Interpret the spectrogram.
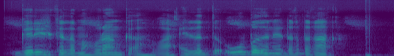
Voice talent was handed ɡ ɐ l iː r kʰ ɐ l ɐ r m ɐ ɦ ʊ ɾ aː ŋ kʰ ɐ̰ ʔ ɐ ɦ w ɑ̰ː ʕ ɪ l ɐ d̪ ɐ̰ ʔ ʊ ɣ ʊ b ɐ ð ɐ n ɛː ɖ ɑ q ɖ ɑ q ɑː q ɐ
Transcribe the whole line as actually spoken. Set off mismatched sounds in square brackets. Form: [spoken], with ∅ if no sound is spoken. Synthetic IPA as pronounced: ɡ ɐ [ɾ] iː r kʰ ɐ l ɐ [∅] m ɐ ɦ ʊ ɾ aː ŋ kʰ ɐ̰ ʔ ɐ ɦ w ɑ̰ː ʕ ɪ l ɐ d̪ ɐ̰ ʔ ʊ ɣ ʊ b ɐ ð ɐ n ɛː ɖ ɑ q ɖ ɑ q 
